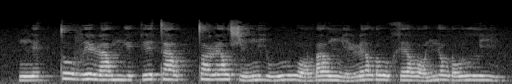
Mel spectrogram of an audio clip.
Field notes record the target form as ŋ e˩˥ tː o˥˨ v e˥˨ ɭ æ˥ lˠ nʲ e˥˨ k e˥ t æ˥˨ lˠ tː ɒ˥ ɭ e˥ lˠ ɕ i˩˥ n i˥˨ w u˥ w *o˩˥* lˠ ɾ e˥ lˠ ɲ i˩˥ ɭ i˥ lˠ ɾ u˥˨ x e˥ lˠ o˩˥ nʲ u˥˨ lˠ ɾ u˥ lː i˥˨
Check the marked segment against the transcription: correct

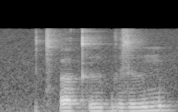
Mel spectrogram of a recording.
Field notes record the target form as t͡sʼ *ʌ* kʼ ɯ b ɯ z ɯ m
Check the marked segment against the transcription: correct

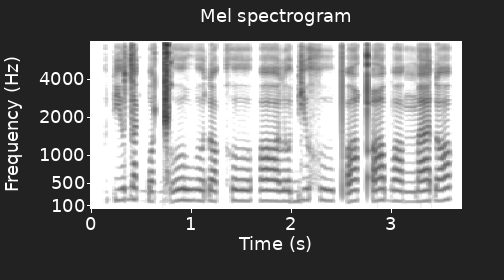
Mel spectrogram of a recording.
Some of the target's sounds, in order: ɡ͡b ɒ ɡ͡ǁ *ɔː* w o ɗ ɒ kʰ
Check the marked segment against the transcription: incorrect: oː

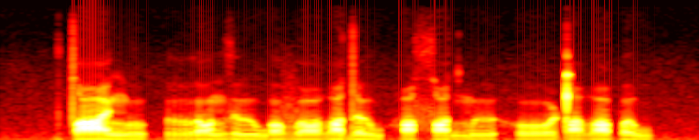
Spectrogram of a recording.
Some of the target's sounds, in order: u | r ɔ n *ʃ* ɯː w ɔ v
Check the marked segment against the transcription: incorrect: z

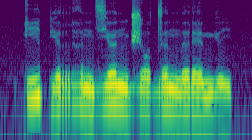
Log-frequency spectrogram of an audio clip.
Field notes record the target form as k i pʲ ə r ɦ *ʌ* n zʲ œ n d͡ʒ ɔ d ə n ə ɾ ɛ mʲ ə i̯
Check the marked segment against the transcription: incorrect: ə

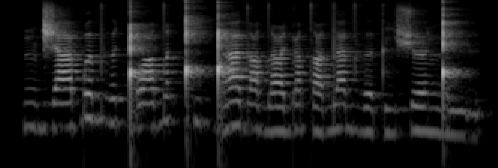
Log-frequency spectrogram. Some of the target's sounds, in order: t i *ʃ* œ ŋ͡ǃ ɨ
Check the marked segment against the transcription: correct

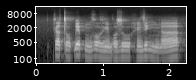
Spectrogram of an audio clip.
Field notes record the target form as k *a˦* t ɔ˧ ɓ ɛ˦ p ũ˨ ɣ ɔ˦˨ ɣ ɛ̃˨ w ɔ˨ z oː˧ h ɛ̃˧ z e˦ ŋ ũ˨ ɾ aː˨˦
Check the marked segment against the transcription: correct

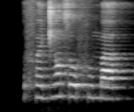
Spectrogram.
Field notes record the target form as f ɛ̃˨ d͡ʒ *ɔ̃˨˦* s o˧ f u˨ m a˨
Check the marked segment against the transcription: incorrect: ɔ̃˦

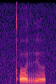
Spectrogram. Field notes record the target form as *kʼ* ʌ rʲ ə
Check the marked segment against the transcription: correct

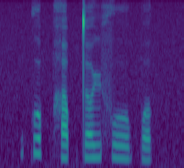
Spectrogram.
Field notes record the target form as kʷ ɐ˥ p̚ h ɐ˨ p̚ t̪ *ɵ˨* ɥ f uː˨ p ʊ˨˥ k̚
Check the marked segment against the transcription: incorrect: ɵ˧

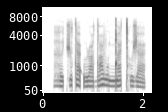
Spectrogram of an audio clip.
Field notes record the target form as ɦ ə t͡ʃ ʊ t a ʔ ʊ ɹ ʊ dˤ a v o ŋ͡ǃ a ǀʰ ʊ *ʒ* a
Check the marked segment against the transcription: correct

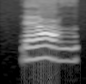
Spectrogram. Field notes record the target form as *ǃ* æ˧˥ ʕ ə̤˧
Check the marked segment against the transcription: incorrect: ɾ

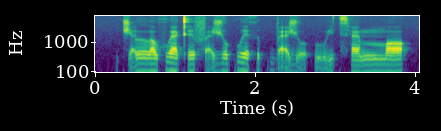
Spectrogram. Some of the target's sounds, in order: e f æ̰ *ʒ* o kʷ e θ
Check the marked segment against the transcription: correct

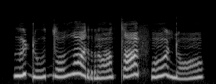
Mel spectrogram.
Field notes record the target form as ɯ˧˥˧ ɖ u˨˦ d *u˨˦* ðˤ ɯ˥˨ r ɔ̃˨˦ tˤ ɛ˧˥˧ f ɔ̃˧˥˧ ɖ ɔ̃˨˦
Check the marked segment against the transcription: correct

